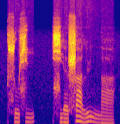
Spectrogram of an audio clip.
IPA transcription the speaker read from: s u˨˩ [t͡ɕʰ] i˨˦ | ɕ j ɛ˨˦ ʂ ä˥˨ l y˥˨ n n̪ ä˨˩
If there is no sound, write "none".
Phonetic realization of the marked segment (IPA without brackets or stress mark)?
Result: ɕ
